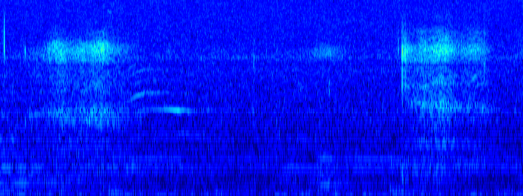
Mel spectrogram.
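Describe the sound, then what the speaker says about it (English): A cat meows on a repeating loop in the fantasy role-playing game Pathfinder: Kingmaker, two drawn-out meows about three seconds apart over a quiet ambient background, with no talking. "this cat is like stuck on a loop as well"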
